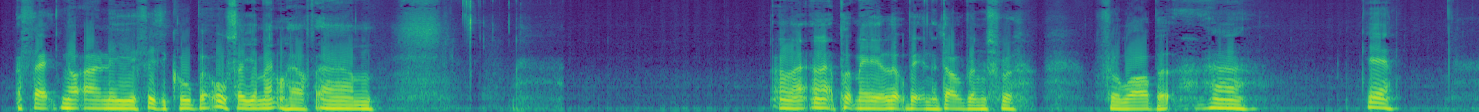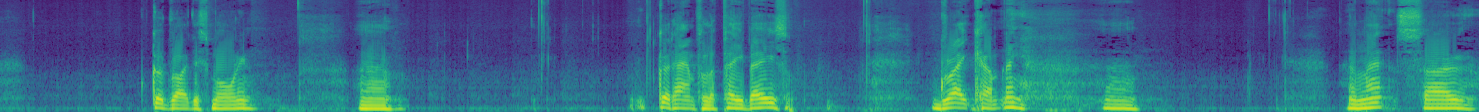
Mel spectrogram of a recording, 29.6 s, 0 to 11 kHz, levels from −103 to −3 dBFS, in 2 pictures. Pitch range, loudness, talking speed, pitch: 105-125 Hz, -14 LUFS, 95 wpm, 115 Hz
